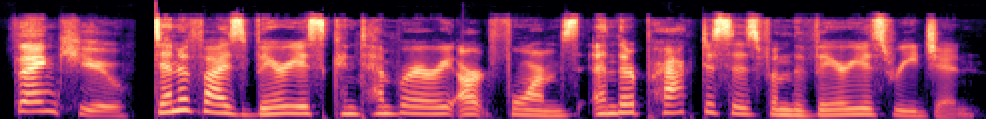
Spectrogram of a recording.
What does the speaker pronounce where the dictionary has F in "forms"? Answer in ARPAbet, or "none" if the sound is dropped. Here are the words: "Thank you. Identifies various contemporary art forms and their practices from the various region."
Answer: F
